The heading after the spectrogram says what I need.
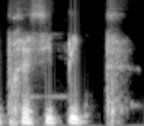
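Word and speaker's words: précipitent: Et précipite. D'accord. Précipite. Estas, E-N-T. N-T al final no pronunciamos.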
